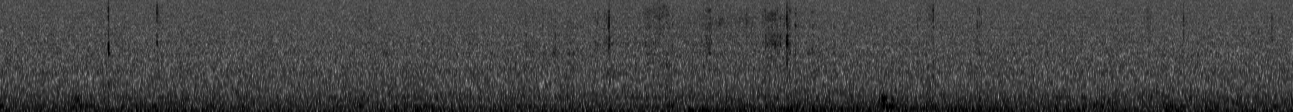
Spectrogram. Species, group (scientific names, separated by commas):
Leptophyes boscii, Orthoptera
